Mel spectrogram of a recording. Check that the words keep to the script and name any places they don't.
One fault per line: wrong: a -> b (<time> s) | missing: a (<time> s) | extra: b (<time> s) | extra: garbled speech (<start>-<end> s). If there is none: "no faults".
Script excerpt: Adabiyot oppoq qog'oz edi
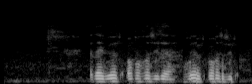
missing: oppoq (1.3 s)
extra: garbled speech (1.8-2.4 s)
